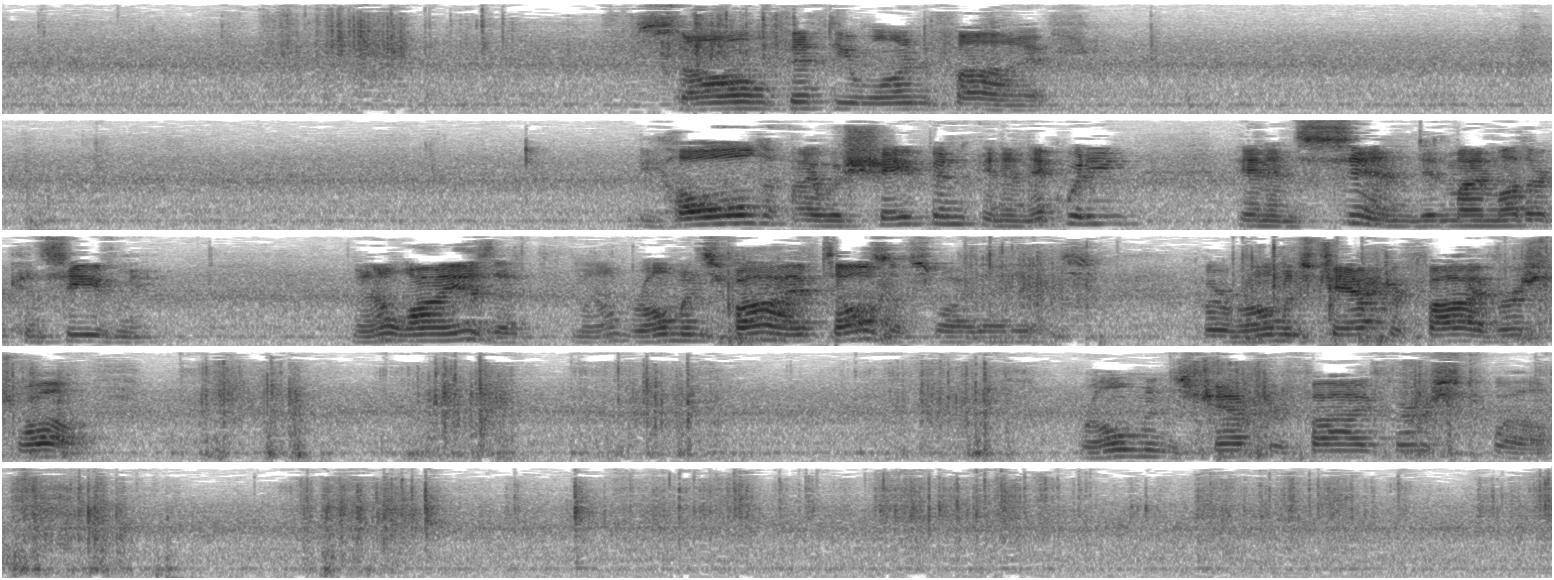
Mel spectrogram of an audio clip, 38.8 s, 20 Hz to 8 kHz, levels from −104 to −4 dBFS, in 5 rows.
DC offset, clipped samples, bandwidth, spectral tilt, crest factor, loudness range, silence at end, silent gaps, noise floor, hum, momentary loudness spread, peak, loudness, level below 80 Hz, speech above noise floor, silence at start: under 0.1%; under 0.1%; 7.6 kHz; -1 dB/octave; 24 dB; 14 LU; 0 s; none; -46 dBFS; none; 25 LU; -4 dBFS; -24 LUFS; -70 dBFS; 22 dB; 0 s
